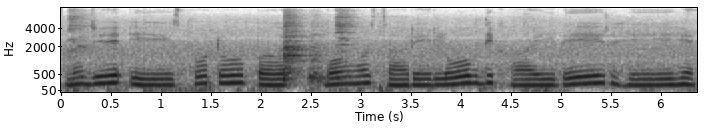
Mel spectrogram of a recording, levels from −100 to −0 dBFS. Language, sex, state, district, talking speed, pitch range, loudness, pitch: Hindi, female, Madhya Pradesh, Umaria, 105 wpm, 170-215 Hz, -17 LUFS, 185 Hz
